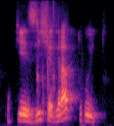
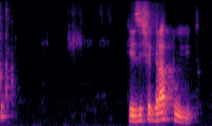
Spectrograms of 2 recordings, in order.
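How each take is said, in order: First: Said in the usual way. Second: Gratuito said slowly as gra-TUI-to, stress on tui, not on i; slow teacher model of gratuito, ui as one syllable; correct pronunciation. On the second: Shown as a demonstration. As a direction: spell out gratuito slowly with the diphthong ui kept together. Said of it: "A palavra gratuito não existe".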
